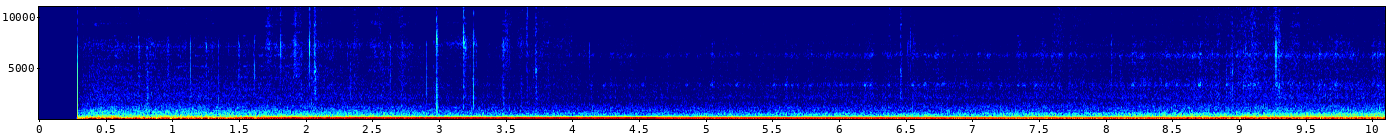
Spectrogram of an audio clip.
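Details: BMW E46 M3 S54 with SMG, new VANOS and rod bearings: strong low drone with coarse rattly edge under acceleration, loudest 2,500–3,500 rpm, likely from lower engine or toward gearbox; rattle, cause unconfirmed.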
